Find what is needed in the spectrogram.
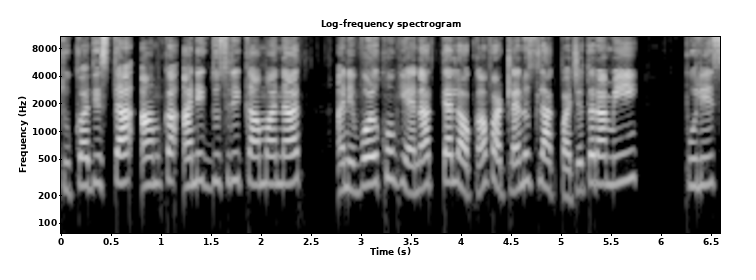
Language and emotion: Goan Konkani, disgusted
